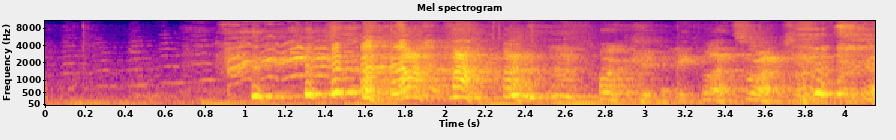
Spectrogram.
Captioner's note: men laughing; laughing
